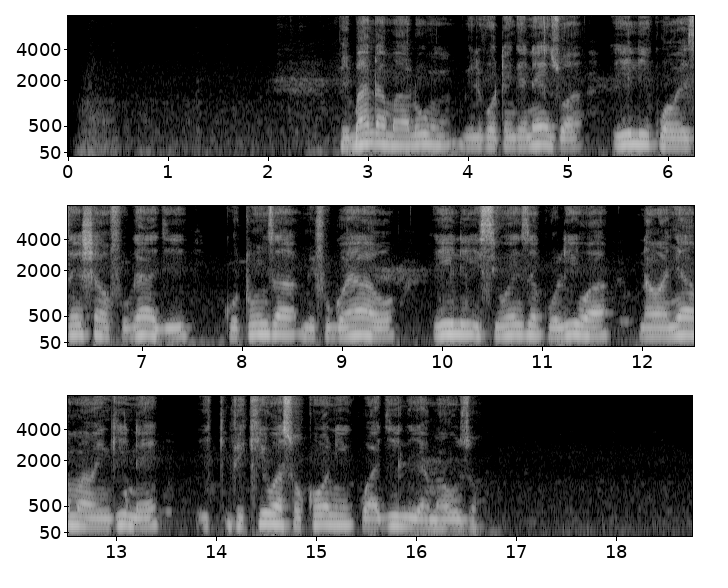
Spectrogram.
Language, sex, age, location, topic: Swahili, male, 18-24, Dar es Salaam, agriculture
